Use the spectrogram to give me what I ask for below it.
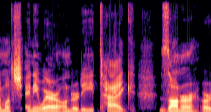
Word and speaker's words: Xonor: anywhere under the tag Zoner or Zoner Band, mostly Zoner Band, and Tik Tok is Zonerband official. It's spelled X O N O R, not with a Z, with an X.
